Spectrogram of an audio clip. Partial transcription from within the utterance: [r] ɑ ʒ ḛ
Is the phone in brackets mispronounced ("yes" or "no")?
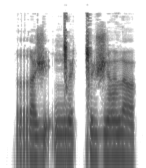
no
